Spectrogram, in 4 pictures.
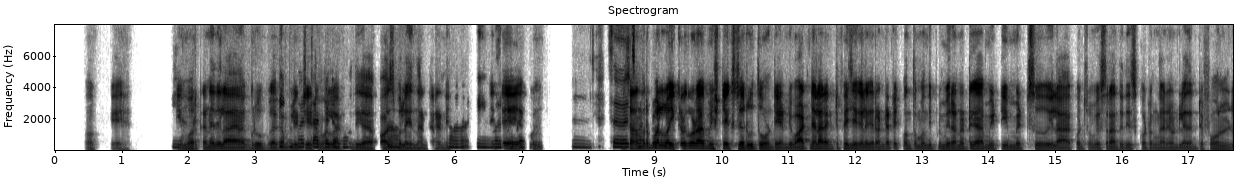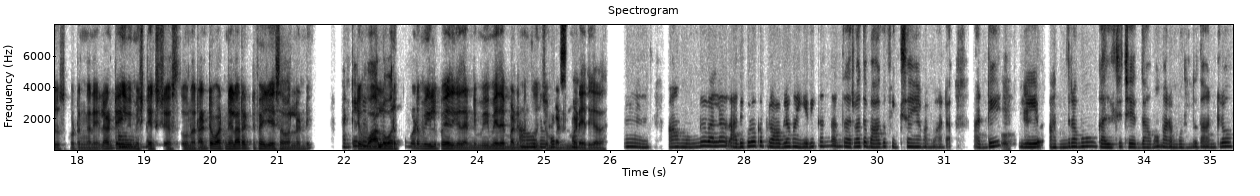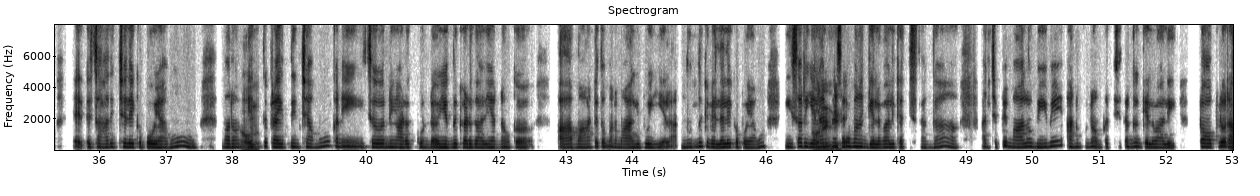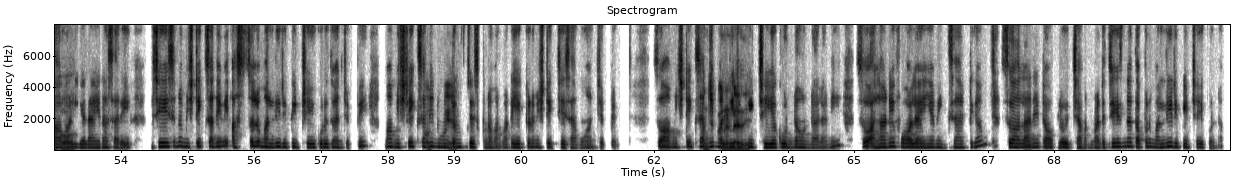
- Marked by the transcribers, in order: in English: "టీమ్"; in English: "గ్రూప్‌గా కంప్లీట్"; tapping; in English: "టీమ్"; in English: "టీమ్"; in English: "సార్స్"; in English: "మిస్టేక్స్"; in English: "రెక్టిఫై"; in English: "టీమ్‌మెట్స్"; in English: "మిస్టేక్స్"; in English: "రెక్టిఫై"; in English: "వర్క్"; in English: "బర్డెన్"; in English: "బర్డెన్"; in English: "సర్‌ని"; in English: "టాప్‌లో"; in English: "రిపీట్"; in English: "నోట్ డౌన్స్"; in English: "మిస్టేక్"; in English: "సో"; in English: "రిపీట్"; in English: "సో"; in English: "ఫాలో"; in English: "సో"; in English: "టాప్‌లో"; in English: "రిపీట్"
- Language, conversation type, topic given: Telugu, podcast, తప్పు జరిగిన తర్వాత మళ్లీ ప్రయత్నించడానికి మీలోని శక్తిని మీరు ఎలా తిరిగి పొందారు?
